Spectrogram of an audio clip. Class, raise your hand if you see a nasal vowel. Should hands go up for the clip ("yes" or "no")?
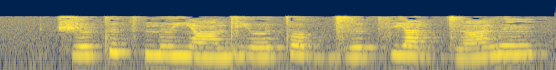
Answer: yes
